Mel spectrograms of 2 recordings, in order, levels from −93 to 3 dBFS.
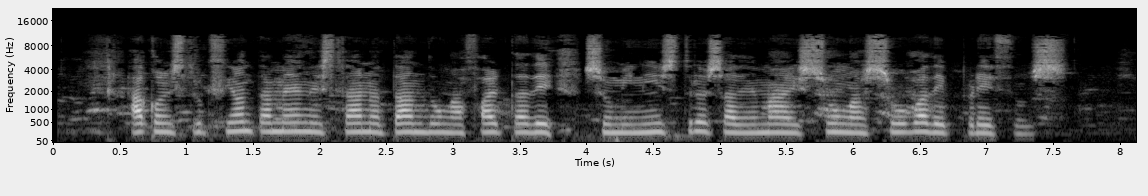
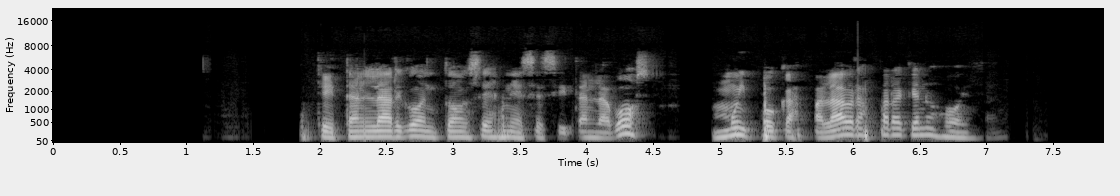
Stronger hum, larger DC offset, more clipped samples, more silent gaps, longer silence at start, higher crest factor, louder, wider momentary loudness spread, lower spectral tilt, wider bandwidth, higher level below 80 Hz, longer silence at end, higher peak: neither; neither; neither; second, none vs 4.74-4.94 s; second, 0.25 s vs 1.85 s; about the same, 20 dB vs 22 dB; about the same, -25 LUFS vs -24 LUFS; about the same, 9 LU vs 10 LU; second, -2.5 dB/octave vs -6 dB/octave; first, 11.5 kHz vs 7.4 kHz; second, -68 dBFS vs -60 dBFS; second, 0.55 s vs 0.95 s; about the same, -6 dBFS vs -4 dBFS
